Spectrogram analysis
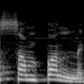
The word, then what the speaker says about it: संपन्न: जैसे यहाँ पे लिखा है संपन्न। क्या लिखा है? संपन्न। देखिए यहाँ पे म का उच्चारण हो रहा है लेकिन बिंदी लगा हुआ है, ठीक ना।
